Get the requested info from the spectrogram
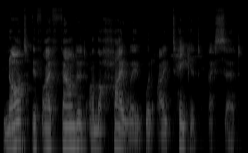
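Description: A man voicing a grave, noble male captain of men who speaks slowly and softly. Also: medium pitch, natural voice. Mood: stern. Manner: slow, soft, measured. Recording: roomy echo.

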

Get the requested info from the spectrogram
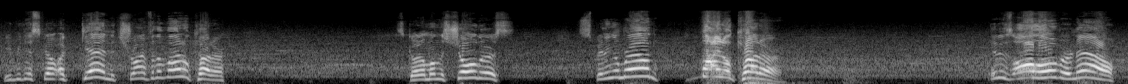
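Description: High-pitched excited wrestling commentator, hoarse. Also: male voice, unhurried, pauses often, a little hiss or hum. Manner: shouting, high-pitched and strained, losing his voice. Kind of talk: excited play-by-play commentary of a video game wrestling match.

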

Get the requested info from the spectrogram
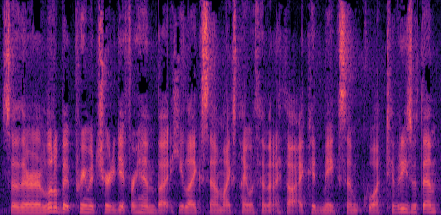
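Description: A woman's voice: low voice, steady tone, fast. A woman chatting casually and enthusiastically in an informal shopping haul vlog. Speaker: vlogger, parent.

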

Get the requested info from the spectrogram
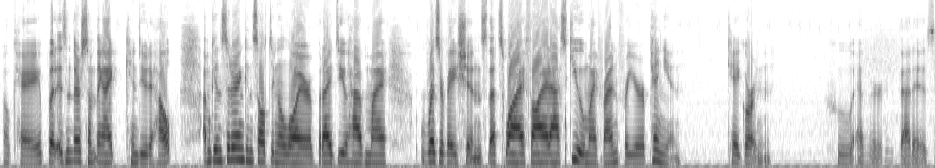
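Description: A woman's voice: lowish voice, level tone, moderate pace, creaky, clean tone, no room sound, rough recording. A woman giving casual horror game commentary, exclaiming, swearing and muttering asides to herself. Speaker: let's play gamer.

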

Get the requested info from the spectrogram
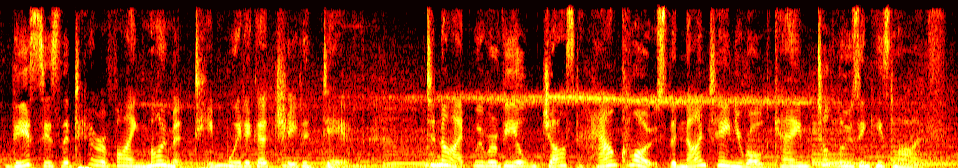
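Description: A woman reporter reading a scripted news story in a dramatic, measured way. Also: on the high side. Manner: dramatic, measured voice-over delivery. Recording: voice-over with music bed.

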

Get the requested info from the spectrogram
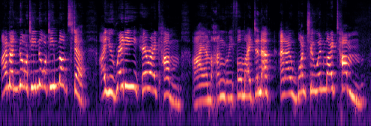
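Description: A woman voicing a boisterous, hungry, naughty male monster for a storybook, declaiming threats in a loud singsong. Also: sits high, expressive, normal speed, few pauses. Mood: gleefully menacing.

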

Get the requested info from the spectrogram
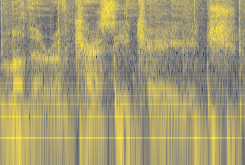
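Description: An actor playing a hulking, emotionless game villain who speaks in formal declarations. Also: male voice, extremely low pitch, sing-song, takes it slowly, heavily acted. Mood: cold, menacing. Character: hulking, emotionless, unkillable male henchman of a time goddess. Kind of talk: cinematic video game acting. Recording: loud music behind the voice.

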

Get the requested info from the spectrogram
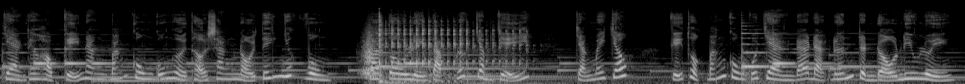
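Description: High-pitched woman narrating a fairy tale. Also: expressive, moderate pace, over loud music.

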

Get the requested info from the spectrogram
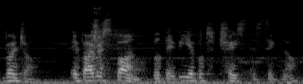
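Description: A woman's voice: deep voice, fast talker, darkish tone, soft background music, natural voice, rough recording. A woman playing a steely, composed spaceship captain. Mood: calm, menacing. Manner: controlled, terse, commanding. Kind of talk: dramatic game voice acting.

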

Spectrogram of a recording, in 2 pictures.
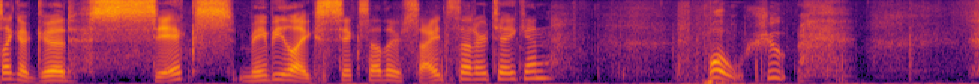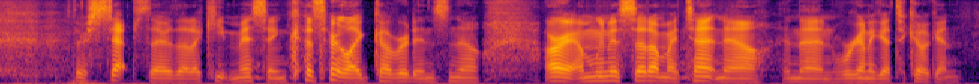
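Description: A man's voice: fairly high pitch, fairly bright tone, clean tone, no echo. A young man vlogging about his camping trip in a casual, chatty way, laughing between remarks, recorded on a camera held at arm's length, first inside a truck and then outdoors in the snow. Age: young adult. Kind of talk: casual vlog narration. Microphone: handheld camera at arm's length.

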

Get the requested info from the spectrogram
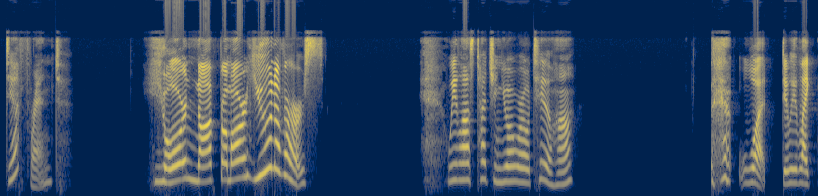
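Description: A high, lively voice of a spirited young cartoon girl, as a woman puts her on for a fan audition. The recording is close and dry. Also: dry recording, lo-fi sound, full character voice. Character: cheerful bright young girl genius.

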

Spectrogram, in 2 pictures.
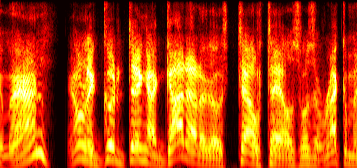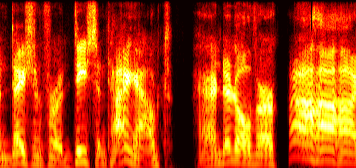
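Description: An actor playing a cocky, boastful, juvenile cartoon villain for a comedy video game, with a raspy growl and mocking, slangy tough-guy delivery. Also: fairly high pitch, sharp tone, no room sound, heavily acted. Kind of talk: exaggerated comic video game character acting.

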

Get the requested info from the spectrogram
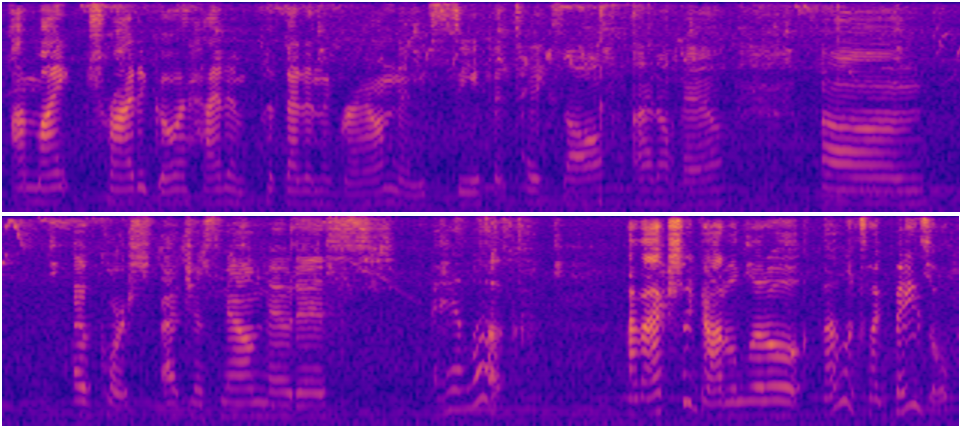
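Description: A woman in her thirties giving a casual gardening vlog outdoors on a front porch, chatty, with many ums and animated asides. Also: medium pitch, background noise. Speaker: gardening vlogger. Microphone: phone or camera on a small tripod.

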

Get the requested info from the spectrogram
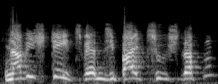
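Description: An actress playing a strong-willed elderly spinster sleuth in a crime radio play, speaking in a brisk, insistent and formal way. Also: female voice, high-pitched, fairly bright tone. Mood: brisk, self-assured. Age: older. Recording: muffled old soundtrack.

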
